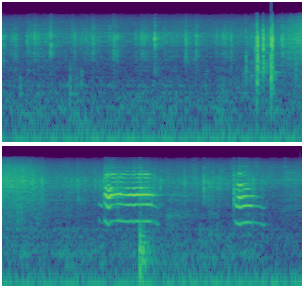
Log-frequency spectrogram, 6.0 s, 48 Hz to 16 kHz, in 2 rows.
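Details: A pet cat talking to birds, recorded on 25 January 2009: two short, bright, slightly wavering meows about a second apart near the end, after a stretch of quiet clicks and a burst of rustling noise indoors.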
